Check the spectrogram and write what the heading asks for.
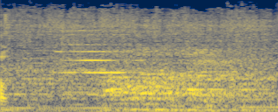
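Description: Steady crowd hubbub from spectators at a swimming pool, swelling slightly in the middle.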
